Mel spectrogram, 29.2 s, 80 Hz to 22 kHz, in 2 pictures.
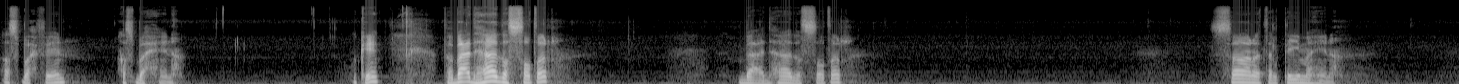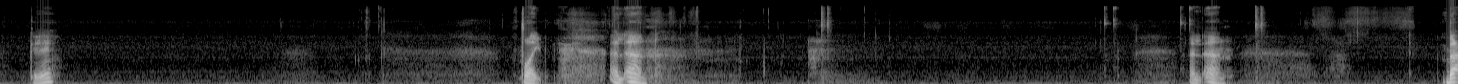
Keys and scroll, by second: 18.0 shift+super+z, 22.7 Return, 27.1 Return.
